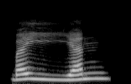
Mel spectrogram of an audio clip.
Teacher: Jadi ya harus ditekan. Kalau nun bertasid dia ditahan jadi gunah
